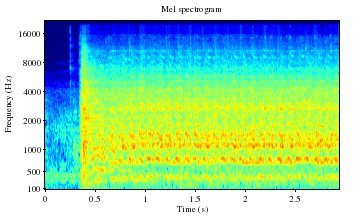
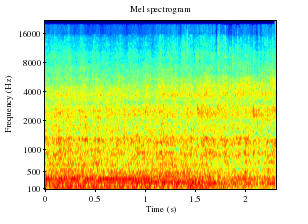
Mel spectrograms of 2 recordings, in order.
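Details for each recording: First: 2019 Roush Stage 3 Mustang, first start since blowing the engine: about five seconds of steady cranking before it catches and flares rough and loud, needing throttle to keep running; cam position sensor codes, suspected circuit fault, causing hard start. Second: 2019 Roush Stage 3 Mustang V8, first start after blown engine, valve covers checked: steady choppy loping idle over deep exhaust rumble, idling by itself without throttle; minor valve cover gasket oil leak found afterward.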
